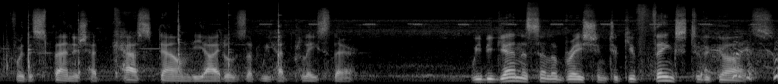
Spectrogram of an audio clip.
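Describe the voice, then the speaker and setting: A proud Aztec emperor with a deep, low-set voice. He recounts his people's war like a formal chronicle, somber and measured, every phrase grave. Music plays behind his video game narration. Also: noisy background. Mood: somber, concerned. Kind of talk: solemn scripted narration in character.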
